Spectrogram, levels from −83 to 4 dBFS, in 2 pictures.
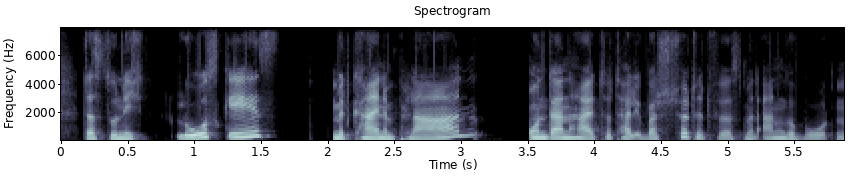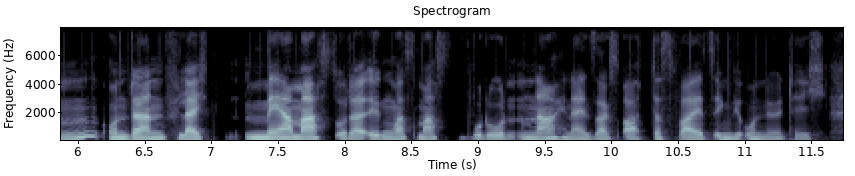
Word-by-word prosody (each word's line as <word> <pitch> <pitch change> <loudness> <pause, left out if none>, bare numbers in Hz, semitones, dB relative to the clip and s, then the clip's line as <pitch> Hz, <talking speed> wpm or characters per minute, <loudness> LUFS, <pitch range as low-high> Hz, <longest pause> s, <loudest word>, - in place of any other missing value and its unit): Dass 190 -1 +1
du 200 - +1
nicht 180 0 0 0.2
losgehst 275 - +5 0.4
mit 200 -1 +3
keinem 195 -2 +5
Plan 210 - +3 0.5
und 225 -1 +4
dann 210 +1 +5
halt 195 -2 +3
total 210 0 -3
überschüttet 195 +4 -4
wirst 155 +1 -8
mit 165 - -8
Angeboten. 180 - -5
Und 200 -2 -1
dann 195 0 +2
vielleicht 185 -2 -1 0.2
mehr 210 -1 +2
machst 200 +3 +2
oder 180 -1 -1
irgendwas 200 -1 -4
machst, 195 0 -6
wo 200 -1 -10
du 185 -1 -4
im 190 +1 -8
Nachhinein 185 -2 -3
sagst. 170 +1 -7
„Oh, 175 - -1
das 180 0 -10
war 170 -1 -1
jetzt 165 0 -7
irgendwie 170 0 -6
unnötig.“ 145 -3 -11
195 Hz, 175 wpm, -23 LUFS, 180-210 Hz, 0.5 s, losgehst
